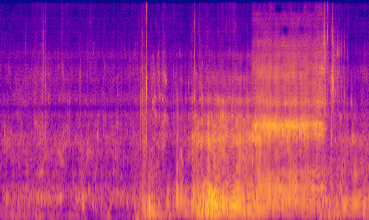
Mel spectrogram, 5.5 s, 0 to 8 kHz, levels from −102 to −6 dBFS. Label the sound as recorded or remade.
remade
